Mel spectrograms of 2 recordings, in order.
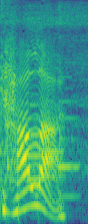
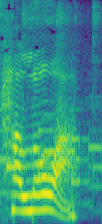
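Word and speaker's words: hallå: on top of it sounds like Hala no it's haloa haloa got it the second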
